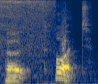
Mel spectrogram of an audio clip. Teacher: do you see how long I'm holding that F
